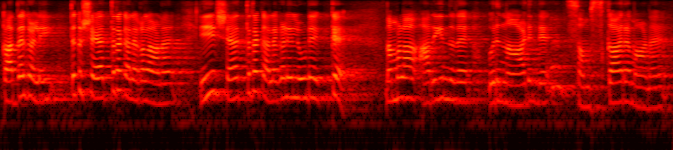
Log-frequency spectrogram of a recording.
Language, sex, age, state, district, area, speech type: Malayalam, female, 45-60, Kerala, Alappuzha, rural, spontaneous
